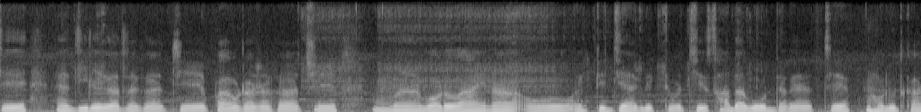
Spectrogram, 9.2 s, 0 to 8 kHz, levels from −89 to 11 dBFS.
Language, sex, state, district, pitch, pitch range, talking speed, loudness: Bengali, male, West Bengal, Paschim Medinipur, 165 Hz, 160-170 Hz, 135 wpm, -14 LUFS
